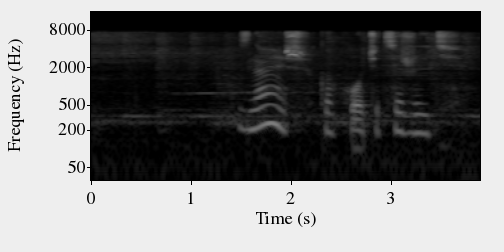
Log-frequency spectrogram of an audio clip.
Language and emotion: Russian, sad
